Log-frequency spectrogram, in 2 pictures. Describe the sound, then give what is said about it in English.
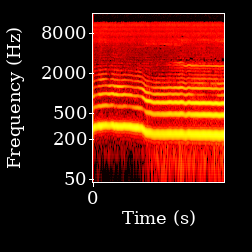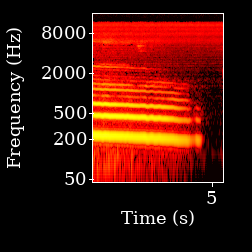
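A single long, low, mournful howl from the dark end of a warehouse, like a sparking locomotive engine, holds a steady pitch for nearly five seconds after a slight drop early on, then cuts off abruptly. It is loud and sustained, with no talking. “From the dark end of the warehouse, beyond the wisps of steam rising over the still, came a low, mournful howl, like a sparking locomotive engine.”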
